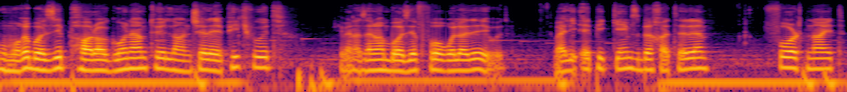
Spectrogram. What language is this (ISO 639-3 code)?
fas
